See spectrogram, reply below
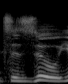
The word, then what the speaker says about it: Tszyu: The T is solid. I'm at Tszyu.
